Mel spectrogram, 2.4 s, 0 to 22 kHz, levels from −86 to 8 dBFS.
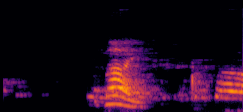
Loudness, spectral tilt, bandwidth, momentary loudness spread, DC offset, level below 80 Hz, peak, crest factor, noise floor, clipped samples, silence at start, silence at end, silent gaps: -17 LUFS; -7.5 dB/octave; 5.2 kHz; 24 LU; under 0.1%; -70 dBFS; -2 dBFS; 20 dB; -37 dBFS; under 0.1%; 0.9 s; 0 s; none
